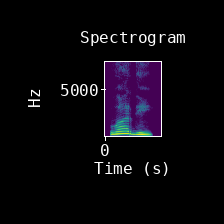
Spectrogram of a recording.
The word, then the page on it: ವೃತ್ತಿ: Kannada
